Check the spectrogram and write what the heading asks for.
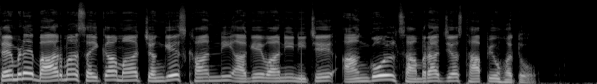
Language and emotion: Gujarati, neutral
